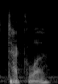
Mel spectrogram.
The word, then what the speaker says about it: Tekla: So Theoclea, pronounced the Finnish way, is Tekla.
